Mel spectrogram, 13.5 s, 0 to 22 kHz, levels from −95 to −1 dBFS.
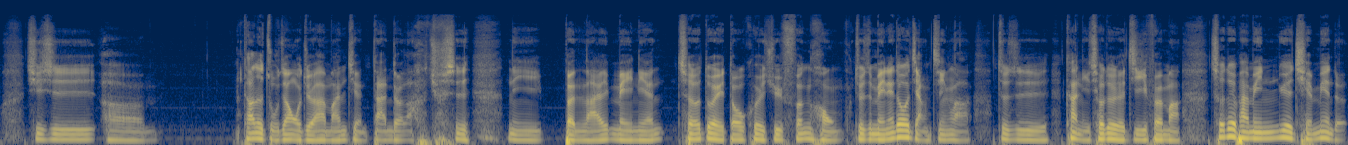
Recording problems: none

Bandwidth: 15 kHz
